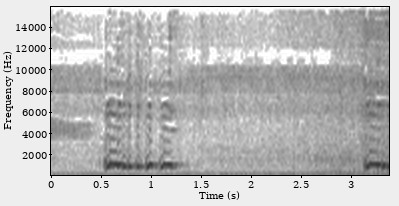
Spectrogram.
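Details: Zebra dove with a big voice, recorded as a training track for other songbirds. It delivers a quick rolling series of trilled coos for under a second, then repeats the trilled phrase about two seconds later over a constant low hum.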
